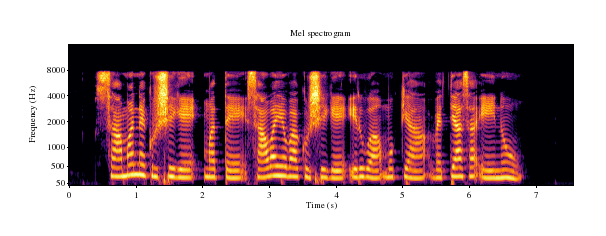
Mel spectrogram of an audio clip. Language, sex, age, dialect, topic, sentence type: Kannada, female, 36-40, Central, agriculture, question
